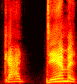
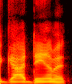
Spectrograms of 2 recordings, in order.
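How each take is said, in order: First: Sudden high, loud curse, voice jumping up; angry curse. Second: Said in the usual way. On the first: Retold or imitated. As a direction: snap out the curse in a flash of temper. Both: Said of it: "I said".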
